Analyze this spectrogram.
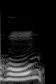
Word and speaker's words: home: ये है होम, एच को ह, ओ को ओ, एम को म, और ई है इसको प्रोनाउंस नहीं करेंगे, यानी ई इसको पढ़ेंगे नहीं, होम पढ़ेंगे।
